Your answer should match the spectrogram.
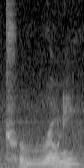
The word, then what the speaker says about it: Crony: And then, Crony? Is that how you say it? 13. Yes, correct.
